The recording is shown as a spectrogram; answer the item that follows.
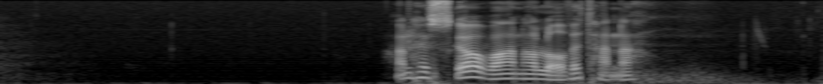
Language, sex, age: Norwegian, male, 23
